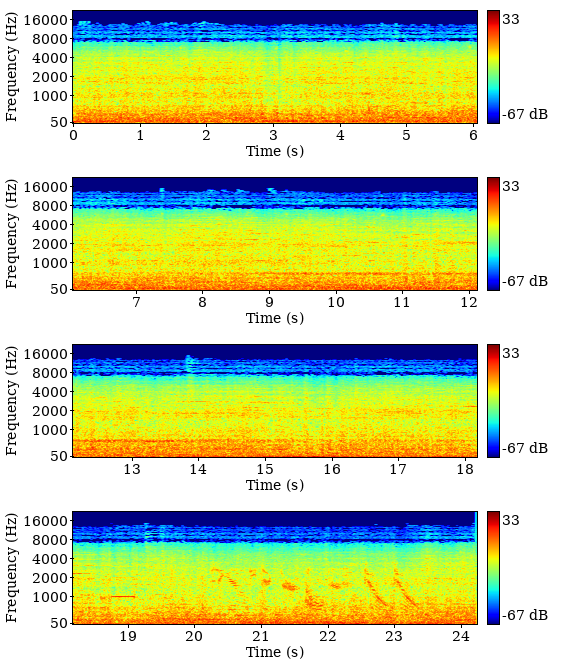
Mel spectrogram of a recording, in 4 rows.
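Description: Freight train's tank cars rolling past, a steady rumble and rattle of wheels on rail. After a short tone about 19 seconds in, a trackside defect detector's automated voice starts its readout over the train noise near the end.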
